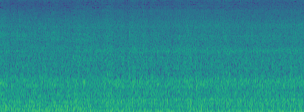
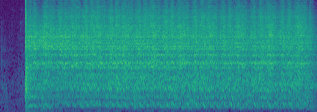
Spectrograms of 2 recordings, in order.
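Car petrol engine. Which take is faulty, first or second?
second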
